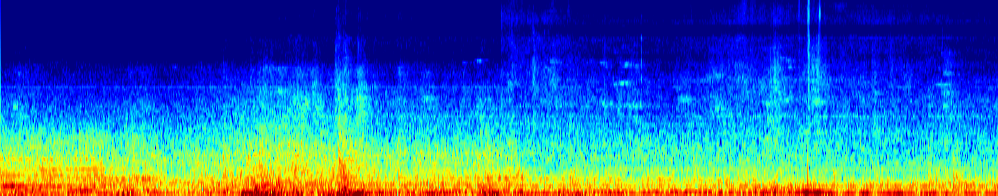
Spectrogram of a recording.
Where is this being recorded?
on a bus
